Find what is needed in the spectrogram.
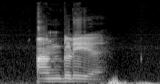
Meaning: England (a constituent country of the United Kingdom)
- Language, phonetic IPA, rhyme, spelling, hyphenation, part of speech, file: Czech, [ˈaŋɡlɪjɛ], -ɪjɛ, Anglie, An‧g‧lie, proper noun, Cs-Anglie.ogg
